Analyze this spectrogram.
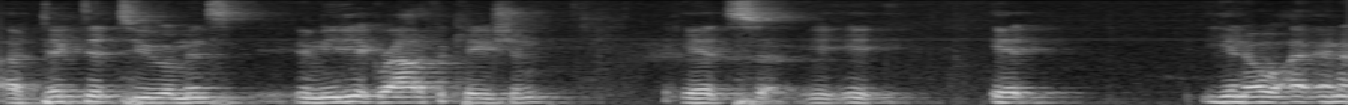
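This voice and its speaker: A man leading a political party, speaking at a party meeting and telling a story, slowing down to lean on key words. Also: medium pitch, warm tone, slight background noise. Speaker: party leader. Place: meeting room. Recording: echoey meeting room.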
